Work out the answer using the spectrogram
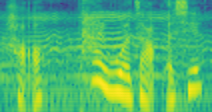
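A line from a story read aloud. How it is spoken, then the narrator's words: Laughing. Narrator (Chinese): 宝玉笑道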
